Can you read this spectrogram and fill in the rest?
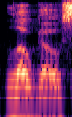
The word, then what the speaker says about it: logos: It's not logos or logos, some people say. Logos is the correct pronunciation.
